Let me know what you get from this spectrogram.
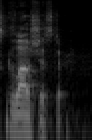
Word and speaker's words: Gloucester: It's Gloucester. Like, they say it in every interview. I think the G is silent.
